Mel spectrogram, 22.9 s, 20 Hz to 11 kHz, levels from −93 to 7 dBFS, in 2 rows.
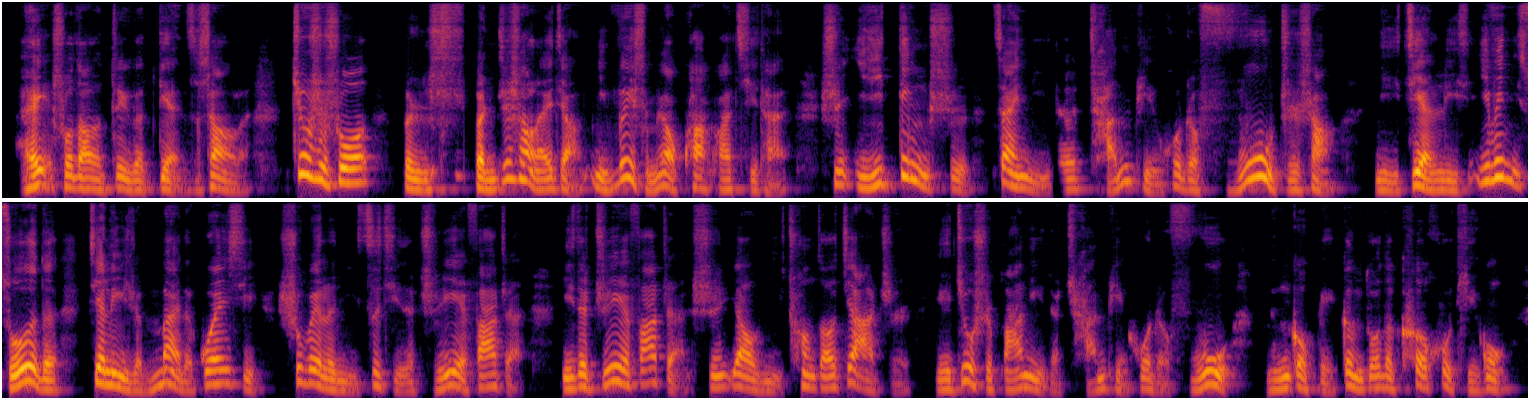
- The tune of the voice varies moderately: No, wide, 7.7 semitones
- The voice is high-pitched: No, medium, 140 Hz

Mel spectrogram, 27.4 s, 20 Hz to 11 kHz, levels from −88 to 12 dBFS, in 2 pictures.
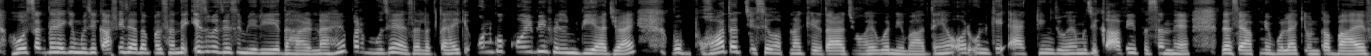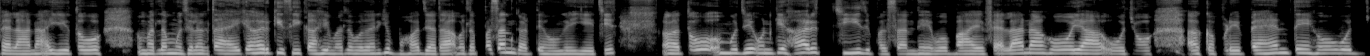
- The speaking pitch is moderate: No, high, 200 Hz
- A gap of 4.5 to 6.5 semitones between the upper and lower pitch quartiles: No, average, 3.6 semitones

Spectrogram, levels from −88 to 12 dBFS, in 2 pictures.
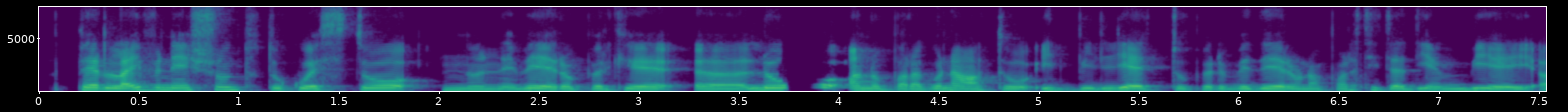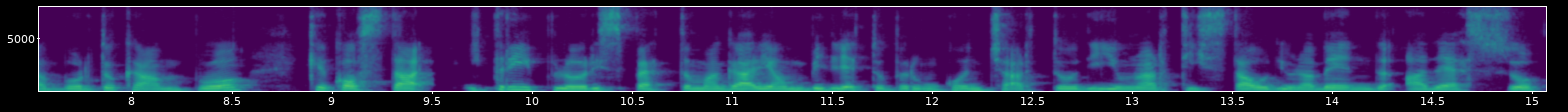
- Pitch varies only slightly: Yes, narrow, 2.0 semitones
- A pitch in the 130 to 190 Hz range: Yes, medium, 185 Hz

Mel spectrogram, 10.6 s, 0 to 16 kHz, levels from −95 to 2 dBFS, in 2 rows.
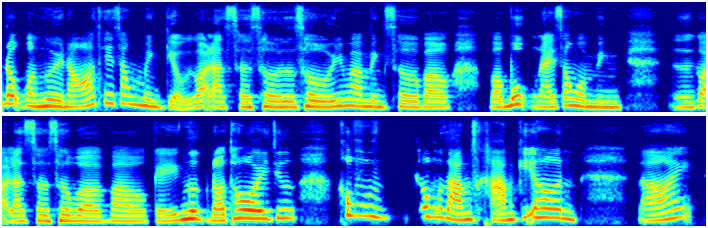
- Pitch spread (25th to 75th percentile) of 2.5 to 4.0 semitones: No, average, 5.3 semitones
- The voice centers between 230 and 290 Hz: No, high, 195 Hz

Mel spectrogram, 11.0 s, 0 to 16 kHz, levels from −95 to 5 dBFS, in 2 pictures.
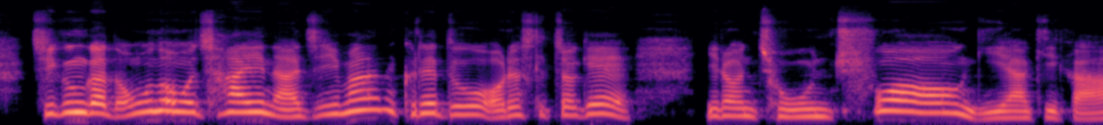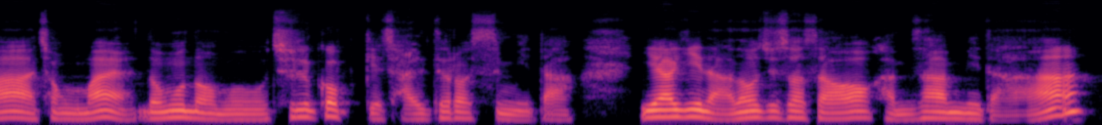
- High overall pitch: No, medium, 165 Hz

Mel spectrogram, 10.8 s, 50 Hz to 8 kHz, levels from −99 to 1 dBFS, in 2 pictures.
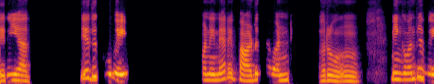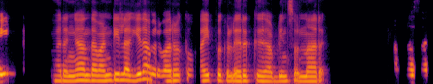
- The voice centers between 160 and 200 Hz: Yes, high, 190 Hz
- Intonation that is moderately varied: Yes, average, 3.3 semitones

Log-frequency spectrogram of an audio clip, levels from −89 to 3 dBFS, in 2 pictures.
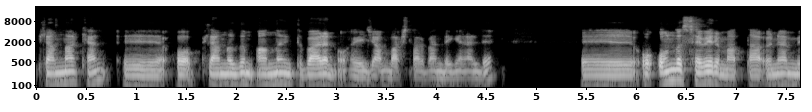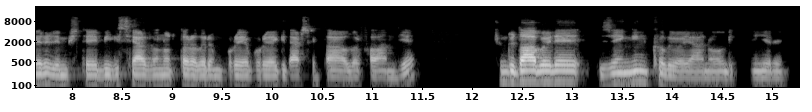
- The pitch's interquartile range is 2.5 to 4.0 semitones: Yes, average, 3.2 semitones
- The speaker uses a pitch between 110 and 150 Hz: No, low, 100 Hz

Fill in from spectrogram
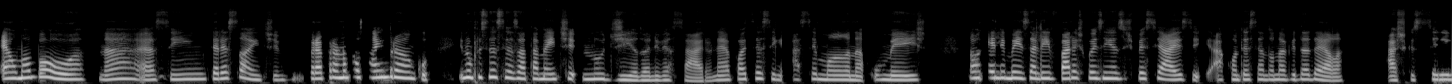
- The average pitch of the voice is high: Yes, high, 245 Hz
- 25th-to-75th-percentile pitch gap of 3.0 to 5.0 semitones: Yes, average, 4.6 semitones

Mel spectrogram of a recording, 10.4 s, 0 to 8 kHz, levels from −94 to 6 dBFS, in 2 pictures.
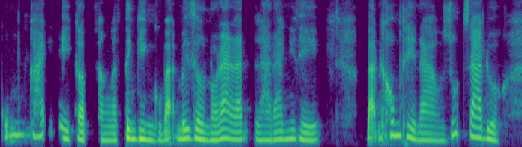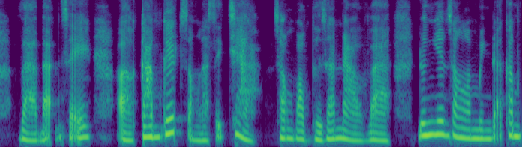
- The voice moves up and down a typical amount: No, wide, 6.5 semitones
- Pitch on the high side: No, medium, 175 Hz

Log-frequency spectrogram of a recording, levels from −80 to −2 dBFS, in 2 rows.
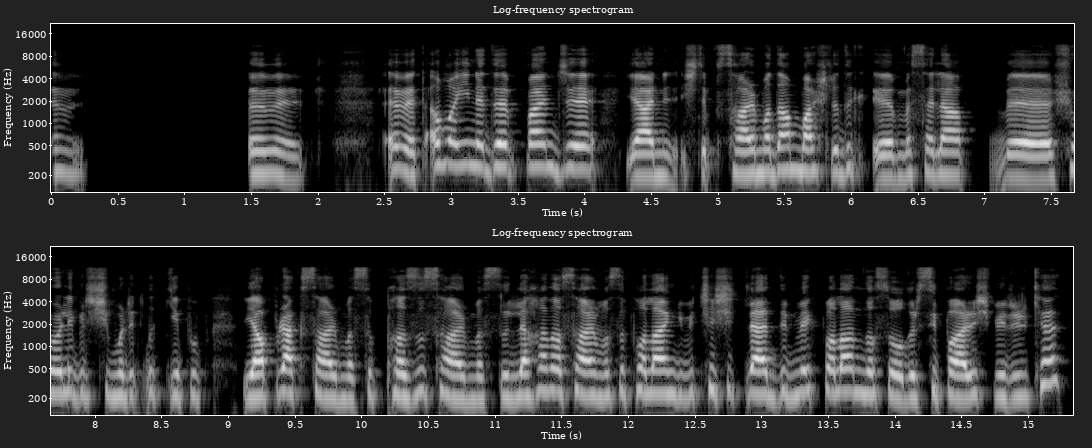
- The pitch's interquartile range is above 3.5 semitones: No, narrow, 2.6 semitones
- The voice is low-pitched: No, high, 220 Hz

